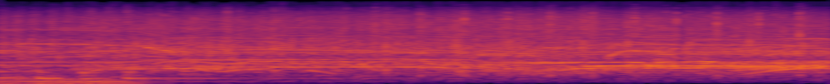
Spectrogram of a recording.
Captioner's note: applause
